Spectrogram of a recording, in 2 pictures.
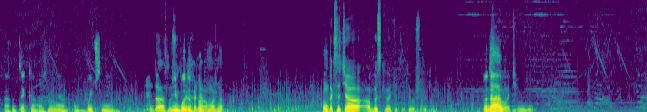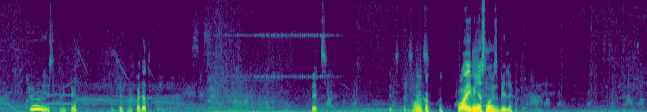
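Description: A magic spell whooshes and shimmers.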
